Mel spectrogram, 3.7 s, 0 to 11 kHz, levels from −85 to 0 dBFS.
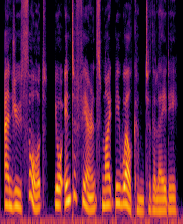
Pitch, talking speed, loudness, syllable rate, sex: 175 Hz, 180 wpm, -17 LUFS, 5.5 syllables/s, female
